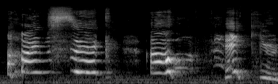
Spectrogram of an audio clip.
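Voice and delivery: high, loud, relieved near-cry; a high, loud burst of joyful relief; overjoyed. Acted. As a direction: gush your thanks to the doctor. Gerald overjoyed at diagnosis.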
